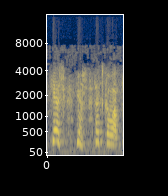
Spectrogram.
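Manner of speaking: jumpy woman hurrying upstairs in fear; frightened Mrs Carter. Acted.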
